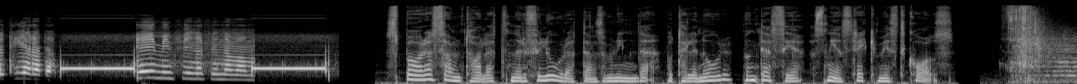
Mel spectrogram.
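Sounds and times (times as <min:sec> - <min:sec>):
speech: 0:00.2 - 0:00.8, 0:01.4 - 0:02.6, 0:03.9 - 0:10.2
crunch of biting a crispy chicken burger: 0:10.0 - 0:10.6.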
